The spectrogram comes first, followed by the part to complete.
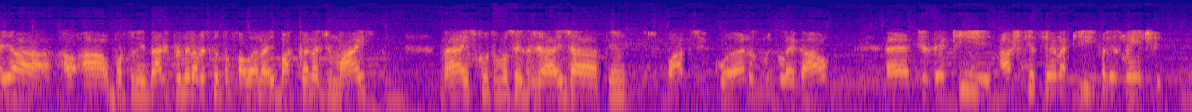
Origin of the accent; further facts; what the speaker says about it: São Paulo, Brazil; eu tô aqui na Paulista, né? Mas na verdade eu sou do Jaçanã.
